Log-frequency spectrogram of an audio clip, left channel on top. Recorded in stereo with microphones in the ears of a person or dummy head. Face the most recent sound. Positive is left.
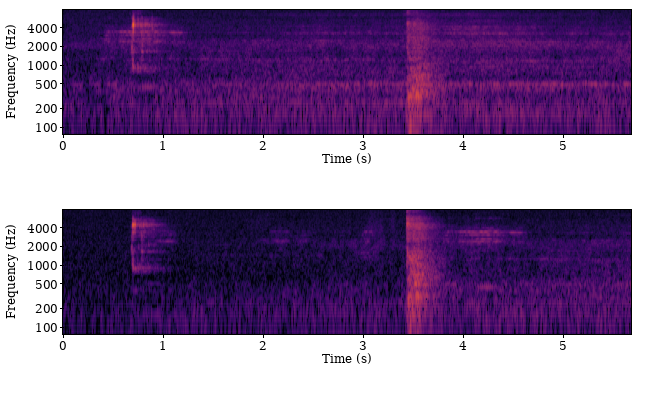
turn(degrees=-50)  # may be behind; listen again after turning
